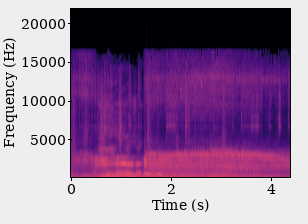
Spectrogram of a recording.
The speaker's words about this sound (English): Farts are funny. And I said it.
